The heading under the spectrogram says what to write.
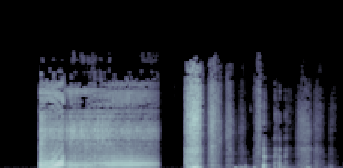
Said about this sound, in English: Somebody sent me a fart machine. Well, it doesn't. Doesn't work all the time. Was it free? Oh, there it goes.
